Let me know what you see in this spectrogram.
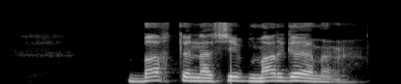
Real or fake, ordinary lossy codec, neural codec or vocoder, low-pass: fake; MP3, 64 kbps; autoencoder, 48 kHz, 128 numbers a frame, DAC-VAE, trained on Japanese speech; 7.2 kHz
